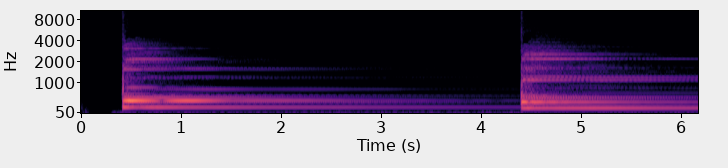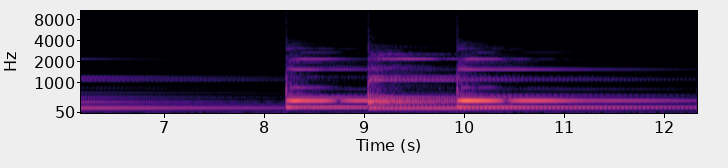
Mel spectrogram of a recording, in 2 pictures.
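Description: A gong, an instrument from Asia, is struck five times, each hit ringing out with a long, shimmering decay; the first two are spaced apart, then three come in quicker succession near the end.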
